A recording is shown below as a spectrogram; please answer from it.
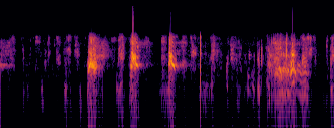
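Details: Westie and pit bull playing together after a Thanksgiving meal: short yips, sharp barks and throaty growls in irregular bursts, ending in a longer rough growling snarl.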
